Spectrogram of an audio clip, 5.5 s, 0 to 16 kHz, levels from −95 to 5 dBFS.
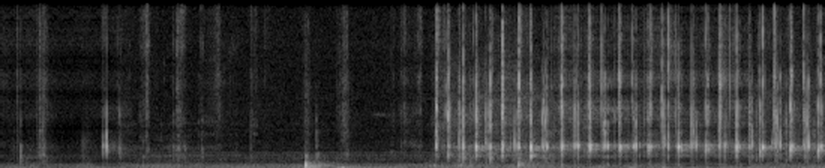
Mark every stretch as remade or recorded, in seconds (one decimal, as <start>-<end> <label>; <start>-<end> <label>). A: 0.0-0.8 remade; 0.8-3.7 recorded; 3.7-5.0 remade; 5.0-5.5 recorded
